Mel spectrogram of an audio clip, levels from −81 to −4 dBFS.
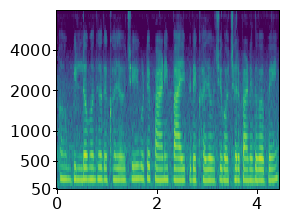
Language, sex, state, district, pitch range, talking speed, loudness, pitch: Odia, female, Odisha, Khordha, 185-200 Hz, 175 wpm, -18 LUFS, 195 Hz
